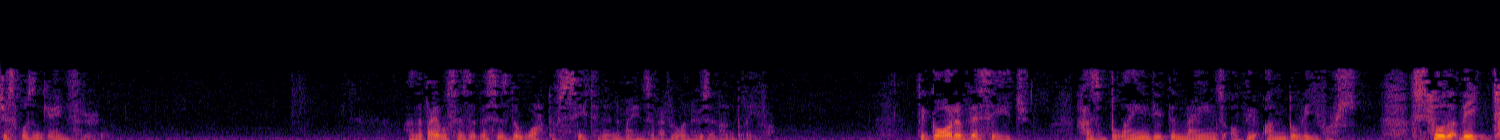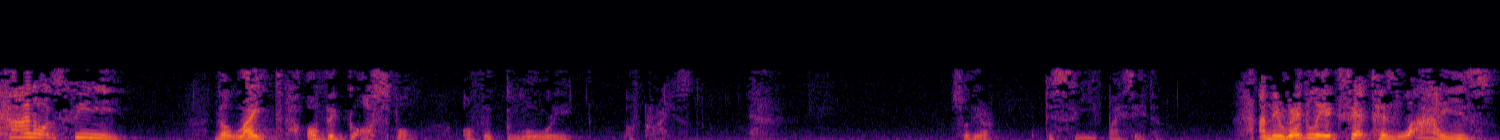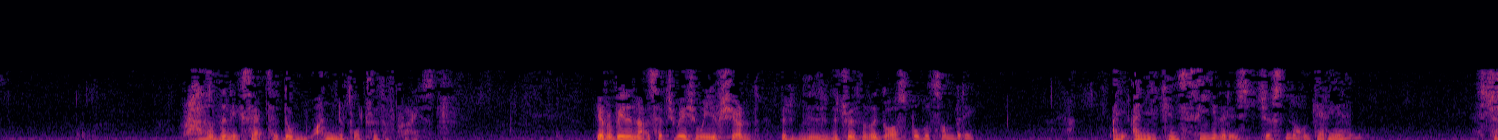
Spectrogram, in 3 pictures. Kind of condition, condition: setting, large echoing room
